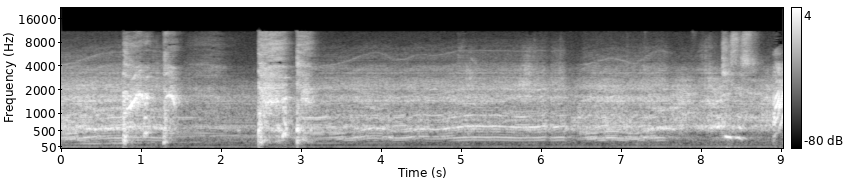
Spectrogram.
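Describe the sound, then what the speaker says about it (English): A Honda S2000 e-brake drifts in Forza Horizon as a racing engine drones steadily, with brief bursts of tire squeal breaking in twice, loud and close, while someone talks and coughs over it. "Try e-brake drift in that."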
